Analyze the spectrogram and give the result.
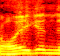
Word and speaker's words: Eugen: Is it Eugen the German way or Eugene? He said, Eugen's right, but I go by, I kind of give up and I take Eugene.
